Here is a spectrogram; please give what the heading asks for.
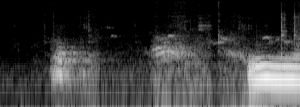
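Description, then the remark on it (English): A puppy gives three loud vocal bursts: two short whiny yelps, then a longer, steady howling cry at the end. No talking. “Hello, puppy.”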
